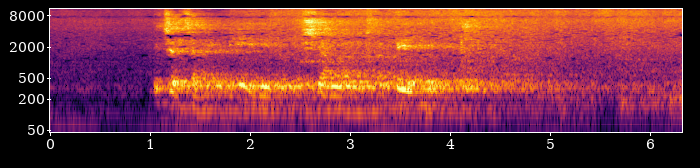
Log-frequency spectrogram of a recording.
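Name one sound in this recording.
An elderly man sings a chant through a microphone in a large echoing hall.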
